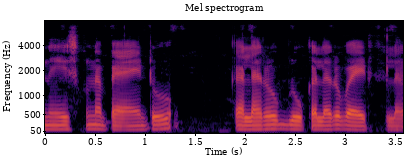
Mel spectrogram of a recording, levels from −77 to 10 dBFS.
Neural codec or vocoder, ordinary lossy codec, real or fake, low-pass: none; none; real; 7.2 kHz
